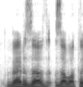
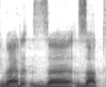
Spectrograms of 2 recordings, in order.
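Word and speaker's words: Ouarzazate: Çöl yolunda Verzabat'a geldik. Verzat. Verzat yani zerzavatın bir türü. Yani yazılışı ayrı, okunuşu ayrı.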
